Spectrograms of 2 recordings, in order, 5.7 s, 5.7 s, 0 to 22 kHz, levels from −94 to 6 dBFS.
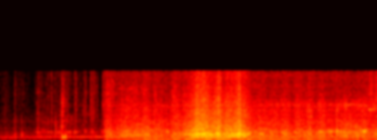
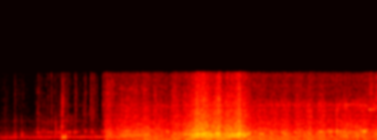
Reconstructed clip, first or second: first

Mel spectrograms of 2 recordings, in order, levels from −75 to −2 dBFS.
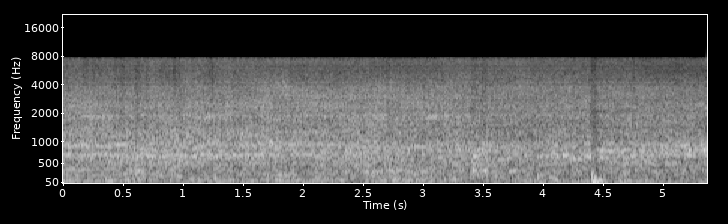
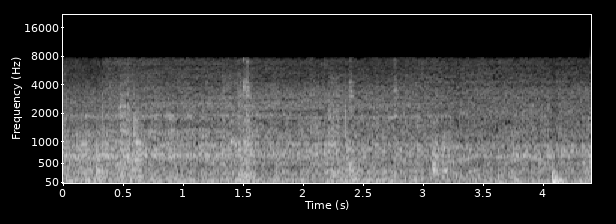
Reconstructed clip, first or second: first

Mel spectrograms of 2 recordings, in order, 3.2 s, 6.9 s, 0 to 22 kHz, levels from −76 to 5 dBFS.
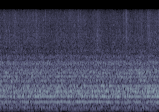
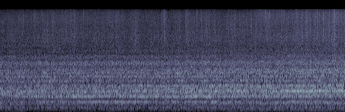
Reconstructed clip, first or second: second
